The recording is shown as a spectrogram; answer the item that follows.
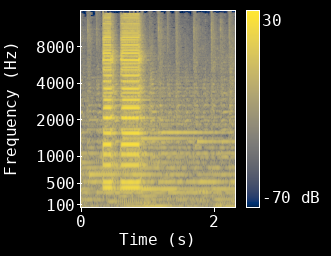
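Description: Car horn sounding twice, a short toot followed by a slightly longer one, over background music.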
